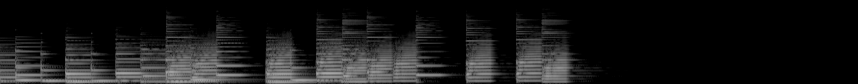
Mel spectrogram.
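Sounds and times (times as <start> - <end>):
marimba: 0.1 - 5.7.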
